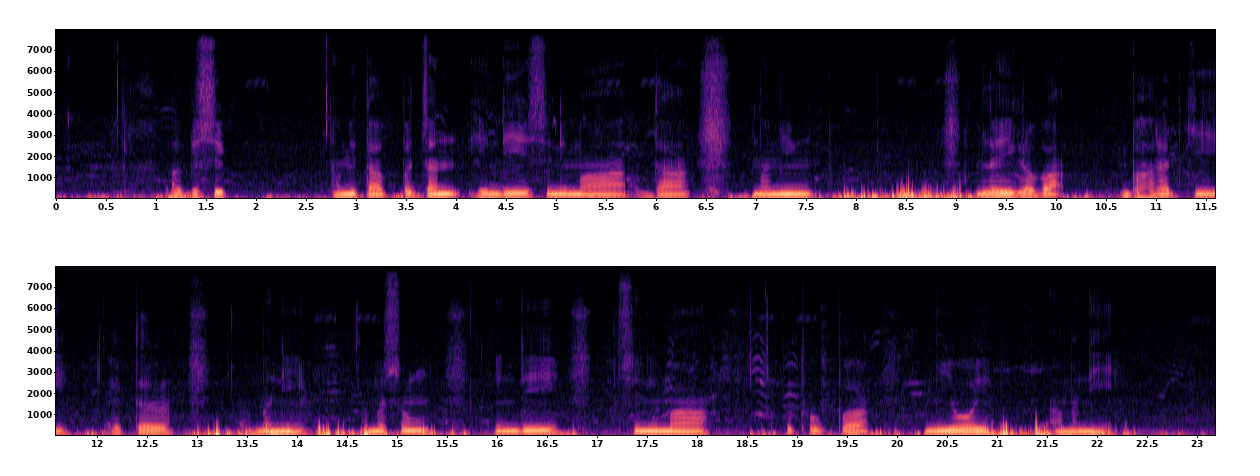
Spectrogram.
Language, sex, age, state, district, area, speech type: Manipuri, male, 30-45, Manipur, Kangpokpi, urban, read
